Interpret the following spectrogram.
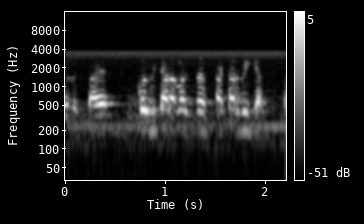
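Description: A man talking, with a thin, telephone-like sound as over a remote call line.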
